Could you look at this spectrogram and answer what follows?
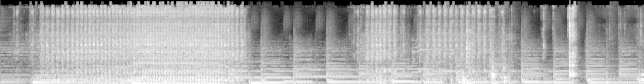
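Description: A domestic sewing machine stitches fabric in fast, loud mechanical bursts with short stops between runs, close up and without talk.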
